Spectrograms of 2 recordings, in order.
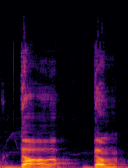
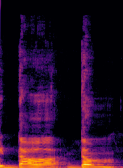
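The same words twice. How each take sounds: First: Slow डा डम, weight on the first syllable डा; stressed डा, then unstressed डम. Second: डम given weight after an unstressed डा; stress on डम. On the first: Teacher showing students a trochee, stress on डा. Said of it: "डा बड़ा क्यों है और डम छोटा". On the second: Teacher showing students an iamb, stress on डम. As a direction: lean on the second syllable, डम. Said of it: "इसके ऊपर हम जोर दे के बोलेंगे". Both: Shown as a demonstration.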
